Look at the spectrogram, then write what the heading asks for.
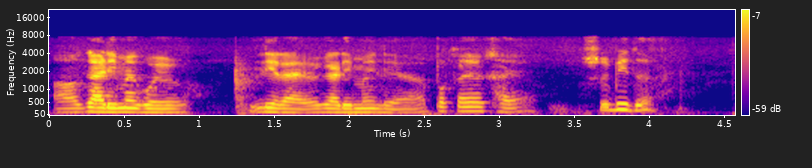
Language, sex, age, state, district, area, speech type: Nepali, male, 18-30, West Bengal, Darjeeling, rural, spontaneous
